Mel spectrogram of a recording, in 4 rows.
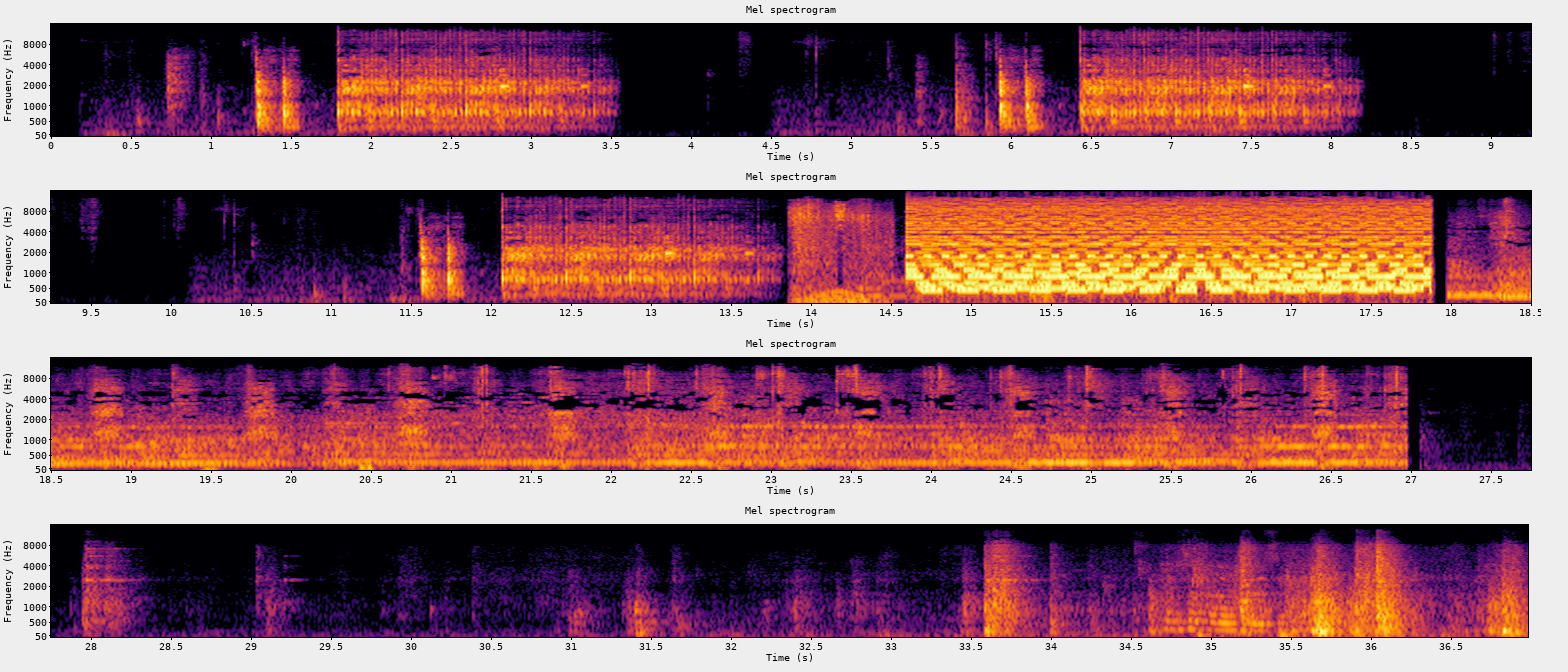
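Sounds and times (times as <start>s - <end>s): slot machine spin: 12.1s - 13.8s, 14.6s - 18.0s
jackpot jingle with warble: 14.6s - 17.9s
slot machine clicks: 14.6s - 17.9s.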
